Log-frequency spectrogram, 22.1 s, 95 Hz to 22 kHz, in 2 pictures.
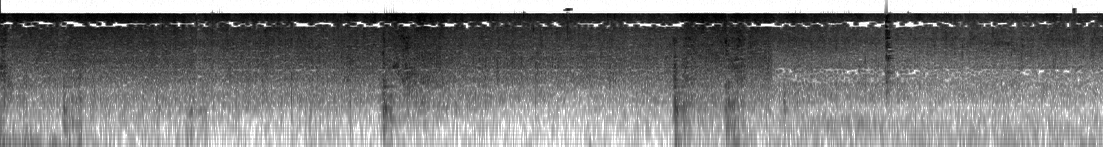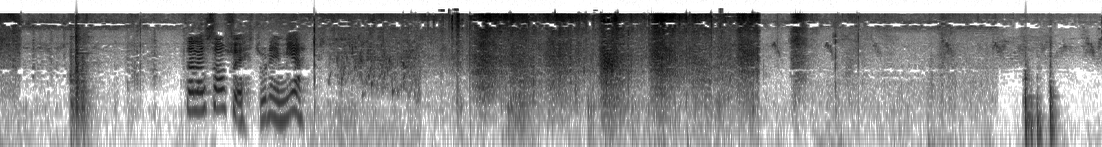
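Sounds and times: food sizzling in a wok: 0.0 - 11.3, 14.8 - 18.6
metal spatula scraping a wok: 3.8 - 4.5.

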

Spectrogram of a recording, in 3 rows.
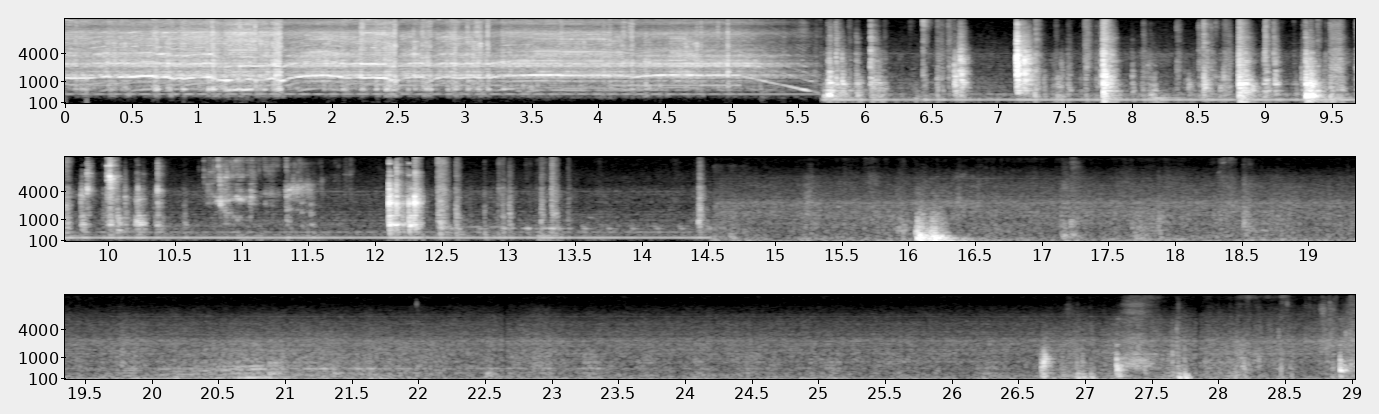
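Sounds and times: juicer motor running: 0.0 - 5.7
kitchen items clicking and knocking: 12.1 - 13.5.

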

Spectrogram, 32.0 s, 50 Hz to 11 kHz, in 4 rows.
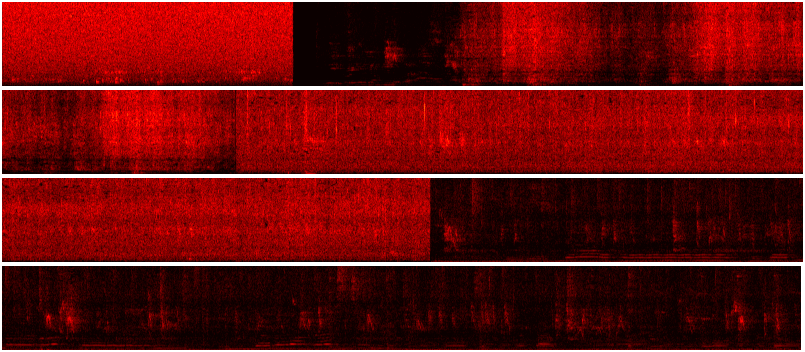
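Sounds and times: swimmer splashing: 0.0 - 2.9, 4.6 - 20.3
rain falling on water: 10.4 - 20.3.

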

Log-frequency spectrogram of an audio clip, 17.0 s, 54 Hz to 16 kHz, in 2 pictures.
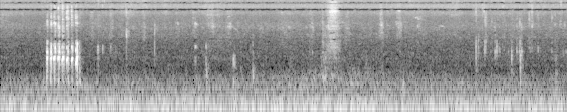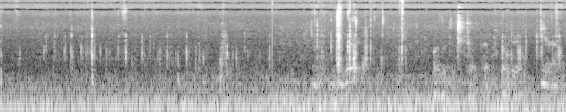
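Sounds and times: steady low rumble: 0.0 - 17.0
raccoon churring call: 0.6 - 1.6, 7.1 - 12.6.

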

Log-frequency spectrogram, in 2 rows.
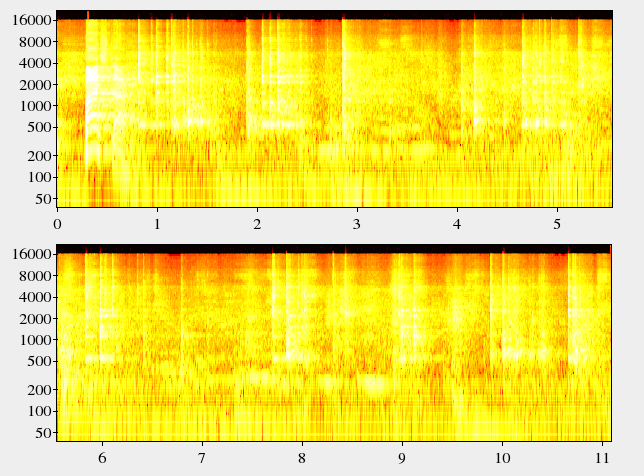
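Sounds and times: plastic cups clacking on table: 0.5 - 11.0.

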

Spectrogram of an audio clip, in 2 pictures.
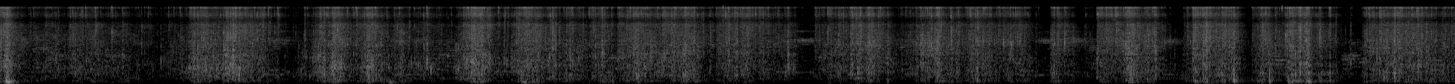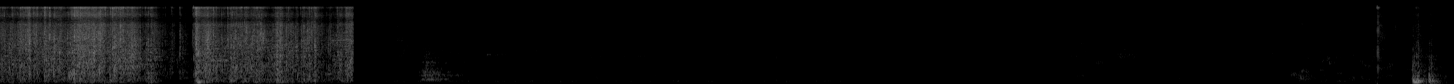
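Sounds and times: plastic wrapping crinkling: 0.0 - 18.1.

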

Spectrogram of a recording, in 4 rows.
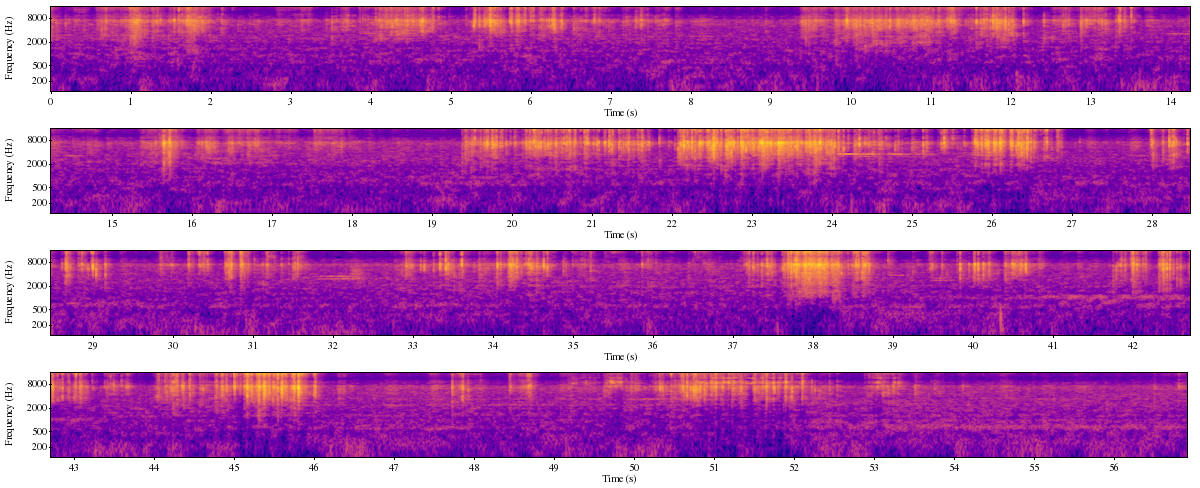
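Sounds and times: plastic bags rustling: 0.0 - 18.3, 19.1 - 54.2
small metal pieces rattling: 3.6 - 7.4, 9.4 - 13.6, 19.4 - 26.9, 27.9 - 29.2, 29.8 - 31.8, 32.8 - 36.0, 37.1 - 40.9, 41.7 - 46.1, 49.6 - 53.4.

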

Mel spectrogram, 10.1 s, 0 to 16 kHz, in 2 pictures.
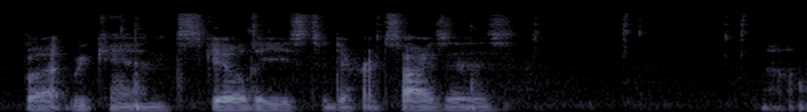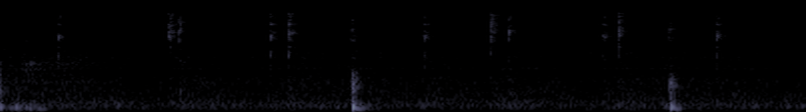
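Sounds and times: computer mouse clicks: 3.3 - 5.5, 6.1 - 9.6.

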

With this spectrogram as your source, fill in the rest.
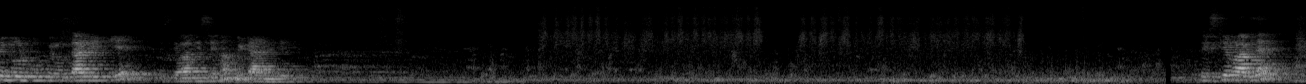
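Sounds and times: cloth rubbing chalkboard: 3.8 - 11.7.

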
